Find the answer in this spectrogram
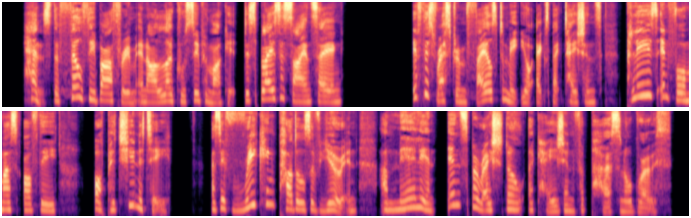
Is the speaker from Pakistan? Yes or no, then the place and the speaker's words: no; United Kingdom; As a Brit raised on a diet of armchair cynicism, the evangelical-style conversations are newer territory.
